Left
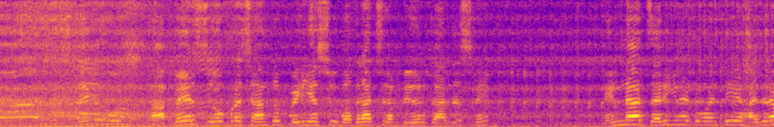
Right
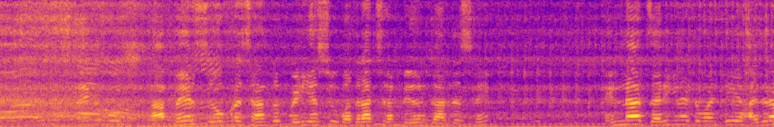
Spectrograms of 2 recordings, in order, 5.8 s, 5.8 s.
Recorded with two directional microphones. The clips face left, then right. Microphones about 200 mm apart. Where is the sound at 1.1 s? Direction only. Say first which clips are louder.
Even; 10° left (ahead or behind).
